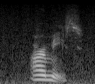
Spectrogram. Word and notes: armies: American English

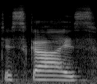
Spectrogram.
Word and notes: disguise: American English

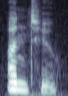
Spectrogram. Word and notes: unto: American English

